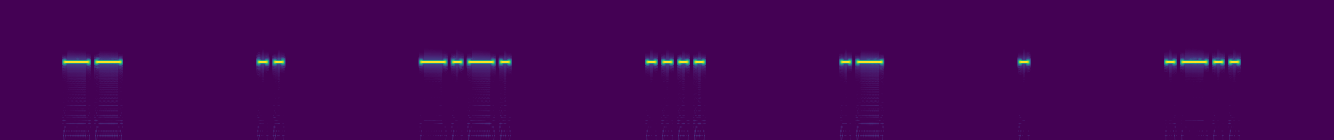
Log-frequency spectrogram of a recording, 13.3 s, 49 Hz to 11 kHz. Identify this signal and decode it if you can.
Morse code, heard as a keyed tone, about 15 wpm, spaced as for 5 wpm, 1000 Hz. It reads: MICHAEL
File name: qotdfiles / 5wpm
